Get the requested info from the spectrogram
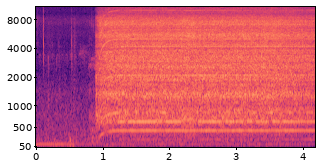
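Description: Makita 12V max cordless drill spinning up about a second in with a rising whine, then running steadily at full speed, powered by its rebuilt BL1016 battery pack with new 18650 cells.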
